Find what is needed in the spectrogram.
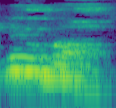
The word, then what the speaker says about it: pneuma: In the Greek, they use the word pneuma. Amen. It's spelled P-N-E-U-M-A.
